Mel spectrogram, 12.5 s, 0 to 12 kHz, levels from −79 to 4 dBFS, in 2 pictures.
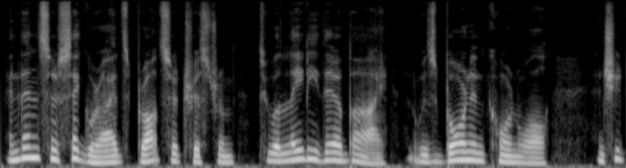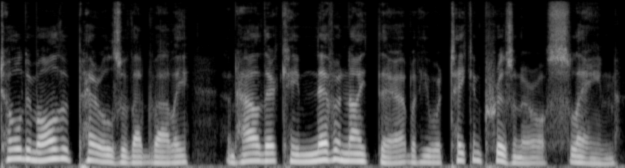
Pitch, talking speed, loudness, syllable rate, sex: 140 Hz, 190 wpm, -17 LUFS, 5.1 syllables/s, male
